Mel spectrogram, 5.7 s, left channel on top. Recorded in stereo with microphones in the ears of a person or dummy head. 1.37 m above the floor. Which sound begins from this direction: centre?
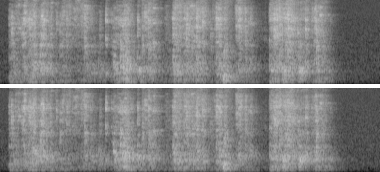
Keys jangling, at 0.1 s.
